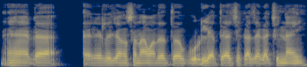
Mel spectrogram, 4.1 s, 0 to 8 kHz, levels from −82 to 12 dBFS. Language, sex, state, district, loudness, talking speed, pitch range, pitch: Bengali, male, West Bengal, Purulia, -14 LUFS, 130 wpm, 100-105 Hz, 100 Hz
